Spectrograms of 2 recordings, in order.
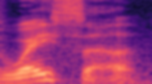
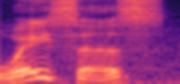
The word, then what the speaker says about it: Wesa: The developer's name is of Finnish nature, spelt with a W, but pronounced V. So with the W, his name is Vesa, but no, in Finland, they call Vesas Vesa, spelled with a W.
